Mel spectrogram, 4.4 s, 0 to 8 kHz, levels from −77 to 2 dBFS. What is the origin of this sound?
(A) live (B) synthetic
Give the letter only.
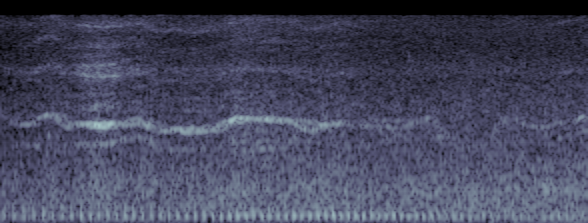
A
